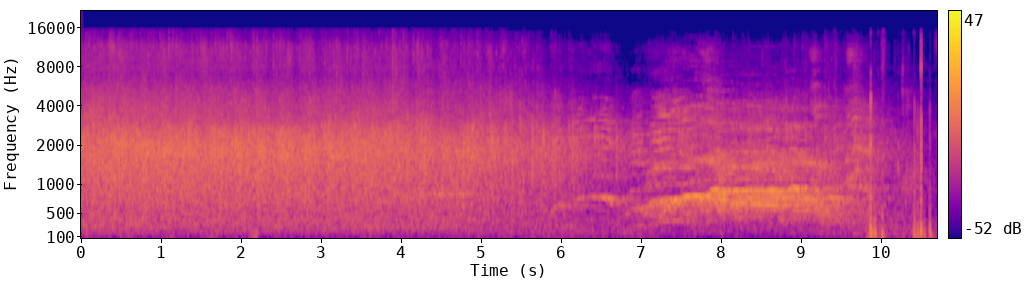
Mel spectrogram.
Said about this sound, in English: So give a round of applause for the elected president.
